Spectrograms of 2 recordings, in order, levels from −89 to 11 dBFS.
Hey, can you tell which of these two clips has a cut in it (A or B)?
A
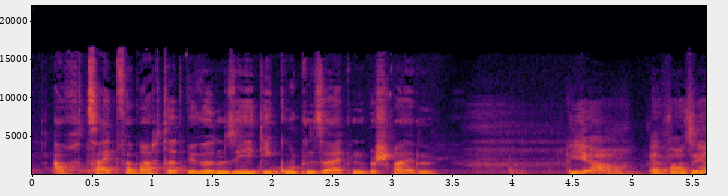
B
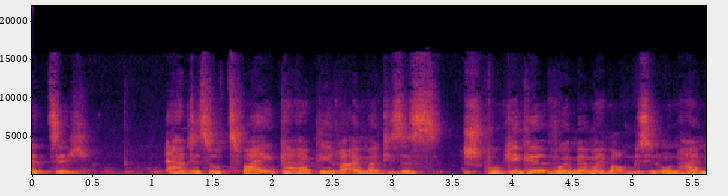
A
